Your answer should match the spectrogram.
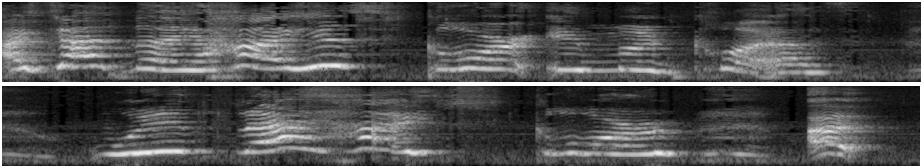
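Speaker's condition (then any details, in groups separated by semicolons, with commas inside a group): Physical speech impairment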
